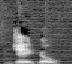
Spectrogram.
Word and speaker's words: Jago: avec la thème, la chanson thème de Yago. – Jago. – Ben, Jago, mais en même temps, le J se prononce Y en anglais, mais je sais pas si c'est ça.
